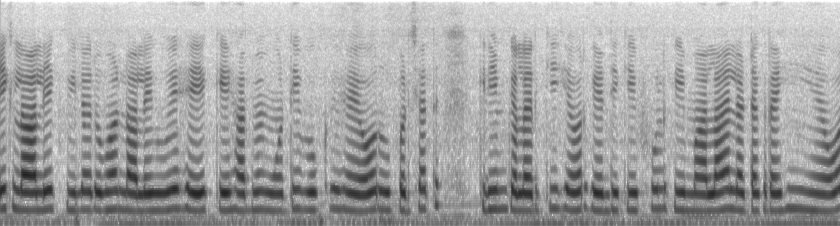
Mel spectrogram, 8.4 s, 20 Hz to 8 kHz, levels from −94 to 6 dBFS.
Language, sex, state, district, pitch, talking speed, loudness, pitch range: Hindi, female, Haryana, Rohtak, 235 Hz, 235 wpm, -18 LUFS, 230-245 Hz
